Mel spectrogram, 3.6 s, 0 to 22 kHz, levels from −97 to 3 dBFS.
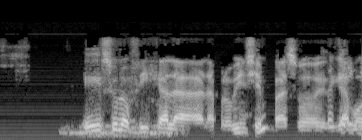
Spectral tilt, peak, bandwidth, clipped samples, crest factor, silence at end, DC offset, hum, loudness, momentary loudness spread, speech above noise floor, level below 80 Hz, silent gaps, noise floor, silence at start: -3 dB/octave; -4 dBFS; 7.6 kHz; under 0.1%; 16 dB; 0 s; under 0.1%; none; -20 LUFS; 5 LU; 28 dB; -62 dBFS; none; -48 dBFS; 0.05 s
